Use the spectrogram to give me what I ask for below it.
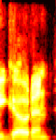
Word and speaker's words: Godin: So for me, the best advice I've ever been given, actually for any role pretty much, is there's a book by Seth Godin, Hard G Godin.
